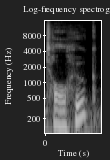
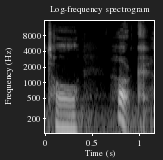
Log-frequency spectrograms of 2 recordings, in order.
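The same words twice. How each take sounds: First: The middle vowel is the Dutch 'oo' sound. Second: The middle vowel is an English 'oh' sound. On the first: "in Dutch it would be" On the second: "but in English it's"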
